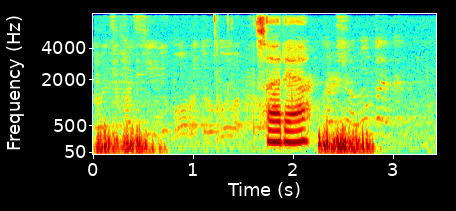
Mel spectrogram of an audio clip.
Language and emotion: Russian, neutral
